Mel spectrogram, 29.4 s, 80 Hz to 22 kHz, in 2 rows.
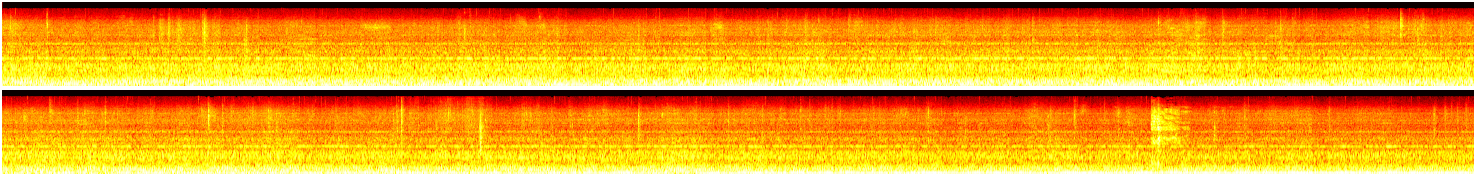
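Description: Cabin noise of a Boeing 737-900ER taxiing, its CFM56-7B engines running at low thrust: a steady low hum with a fainter high whine over a constant rumble.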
